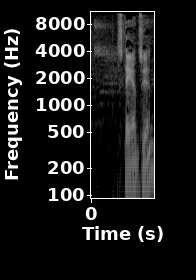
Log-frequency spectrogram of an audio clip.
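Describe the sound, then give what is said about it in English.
A basketball bounces twice before a free throw during a game, each bounce a short dull thump heard under an announcer's talking. “2 bounces, shot is up. And off, no good. 0 for 2 from the charity stripe.”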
